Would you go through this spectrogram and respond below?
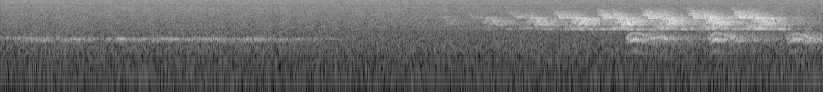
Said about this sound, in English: There's our oven bird again, and another American crow.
